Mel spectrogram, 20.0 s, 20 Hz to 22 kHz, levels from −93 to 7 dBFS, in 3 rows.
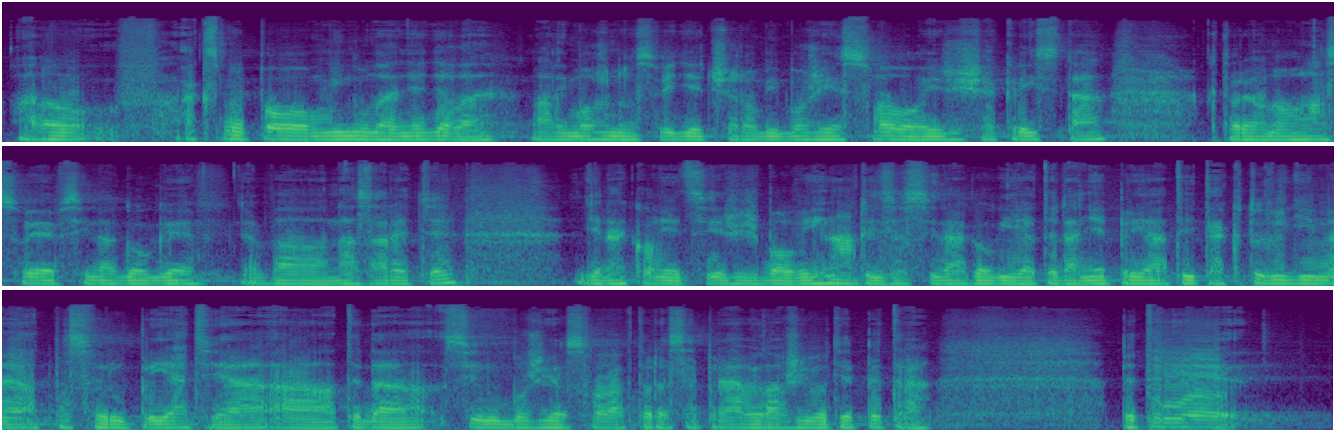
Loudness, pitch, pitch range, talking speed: -24 LUFS, 95 Hz, 90-100 Hz, 150 wpm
